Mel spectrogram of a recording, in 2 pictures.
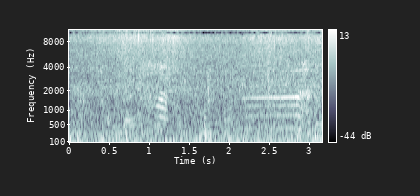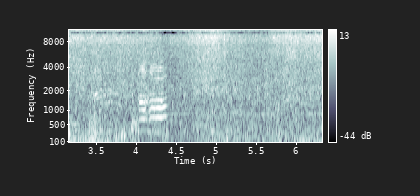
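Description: Steady rush of churning whitewater and wind buffeting the microphone on an open motorboat, under a constant low rumble. A few short voice calls break through about one, two and a half, and four seconds in.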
